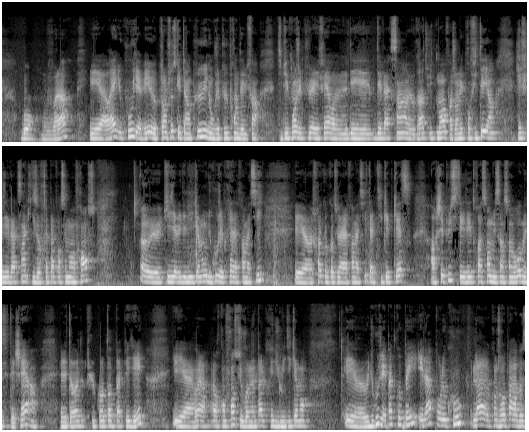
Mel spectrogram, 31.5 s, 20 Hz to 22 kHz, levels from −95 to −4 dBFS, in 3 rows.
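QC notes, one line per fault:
Throughout, gain pumping: the level is pulled down as soon as the speech gets loud, a swing of around 10 dB, so loud and quiet passages sit squashed together. The likely cause is microphone gain set far too high with a fast limiter or compressor clamping each loud sound. Unlike a noise gate, the background never drops out, and the room noise sits about 45 dB under the speech.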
